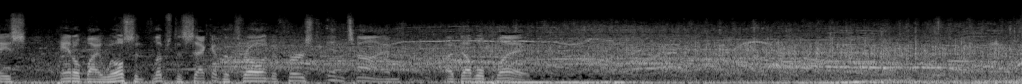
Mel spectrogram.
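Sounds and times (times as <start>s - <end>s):
speech: 0.0s - 5.6s
baseball stadium crowd cheering and applauding: 0.0s - 10.2s
faint whistles from a baseball stadium crowd: 4.0s - 6.5s, 7.3s - 7.9s.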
